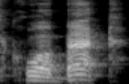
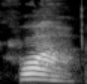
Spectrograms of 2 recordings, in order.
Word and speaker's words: Quebec: I was 17 before I realized how to pronounce Quebec. I thought it was Qua.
